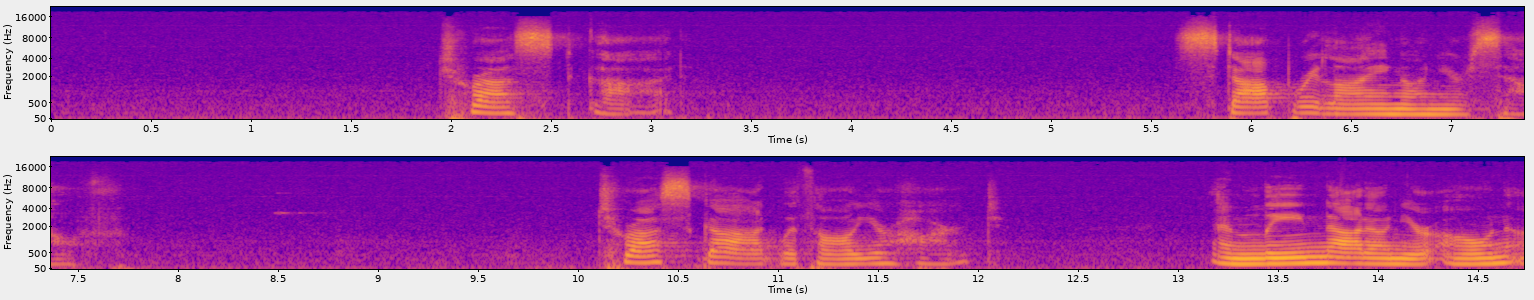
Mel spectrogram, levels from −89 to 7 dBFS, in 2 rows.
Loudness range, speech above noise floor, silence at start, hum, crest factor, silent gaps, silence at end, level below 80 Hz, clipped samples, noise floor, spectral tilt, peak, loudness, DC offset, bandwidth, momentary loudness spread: 6 LU; 26 dB; 1.95 s; none; 20 dB; none; 0 s; -40 dBFS; under 0.1%; -43 dBFS; -4 dB/octave; 0 dBFS; -16 LUFS; under 0.1%; 19 kHz; 20 LU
